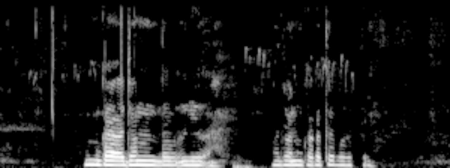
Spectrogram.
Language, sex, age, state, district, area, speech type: Santali, female, 18-30, West Bengal, Purulia, rural, spontaneous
